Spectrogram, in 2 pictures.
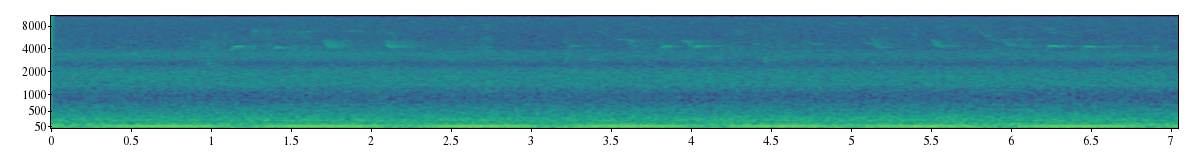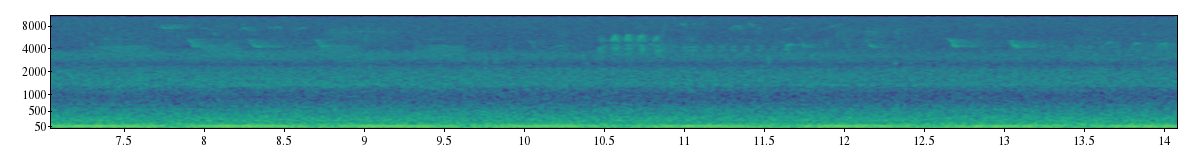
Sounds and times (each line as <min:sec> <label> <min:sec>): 0:00.0 cargo ship 0:14.0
